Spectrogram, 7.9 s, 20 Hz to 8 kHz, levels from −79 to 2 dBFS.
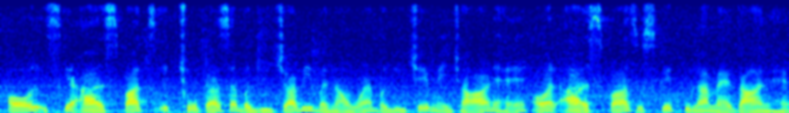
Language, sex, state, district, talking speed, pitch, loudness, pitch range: Hindi, female, Maharashtra, Dhule, 165 wpm, 175 Hz, -30 LUFS, 170-195 Hz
